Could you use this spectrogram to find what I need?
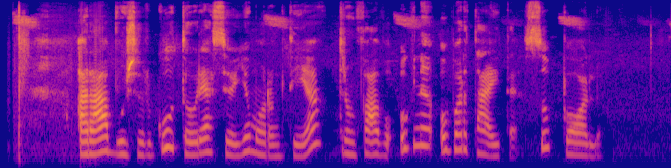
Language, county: Lithuanian, Alytus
